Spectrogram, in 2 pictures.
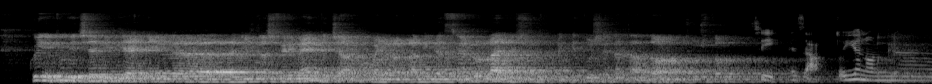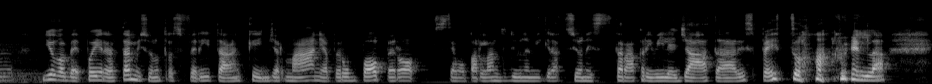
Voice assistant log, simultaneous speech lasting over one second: none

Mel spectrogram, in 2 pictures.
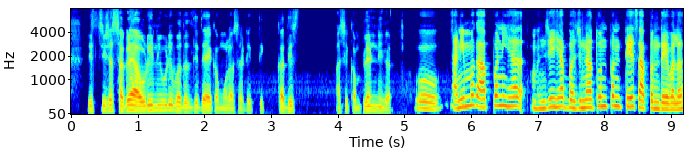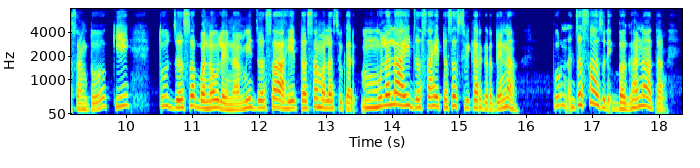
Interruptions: none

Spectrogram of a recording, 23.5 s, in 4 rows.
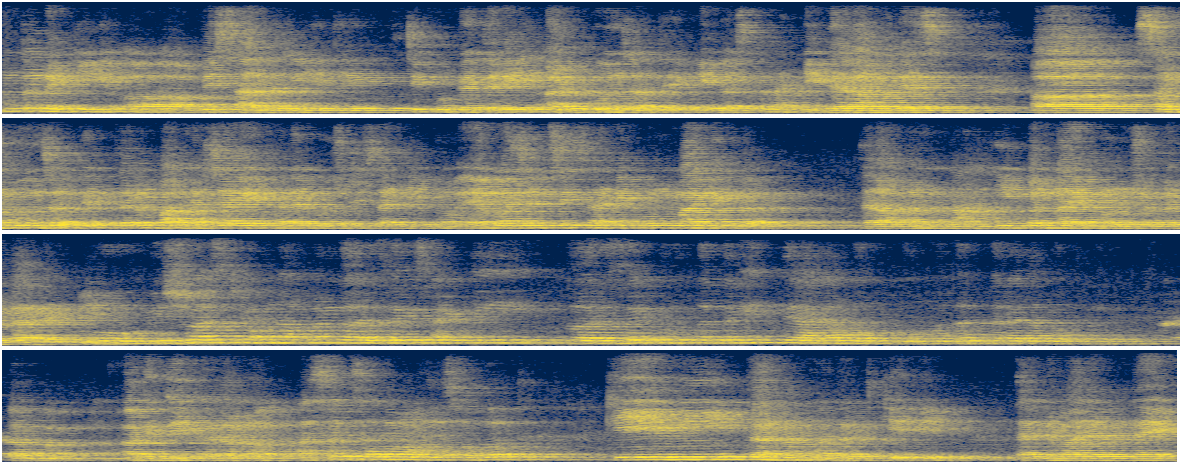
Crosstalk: none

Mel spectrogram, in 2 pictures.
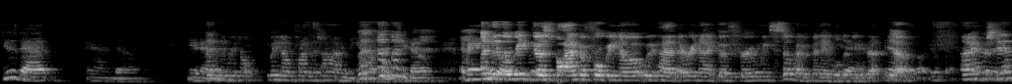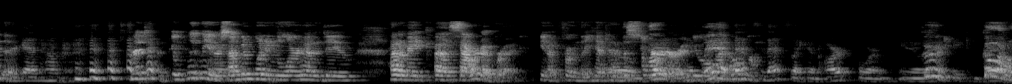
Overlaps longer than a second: present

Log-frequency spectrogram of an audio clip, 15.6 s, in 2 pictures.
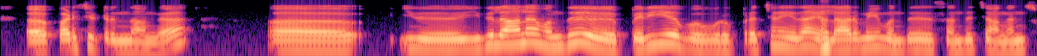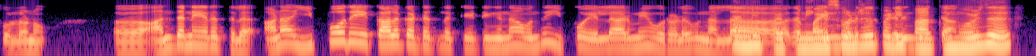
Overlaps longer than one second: present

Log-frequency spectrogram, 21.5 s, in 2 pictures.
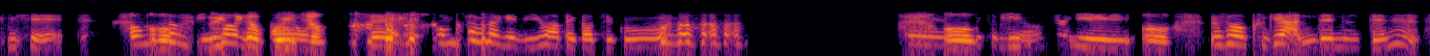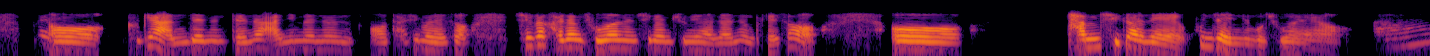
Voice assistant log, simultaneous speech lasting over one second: present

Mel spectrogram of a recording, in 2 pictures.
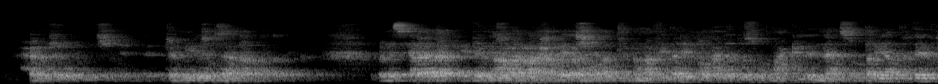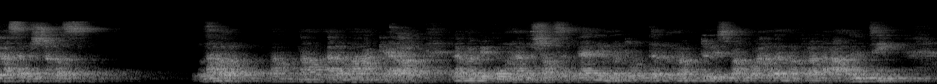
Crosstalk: present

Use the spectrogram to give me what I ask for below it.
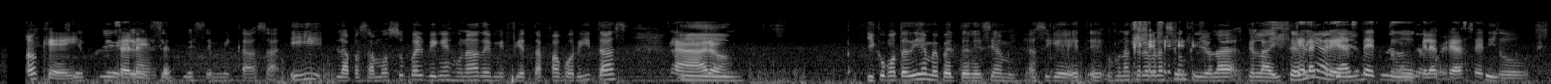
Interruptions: present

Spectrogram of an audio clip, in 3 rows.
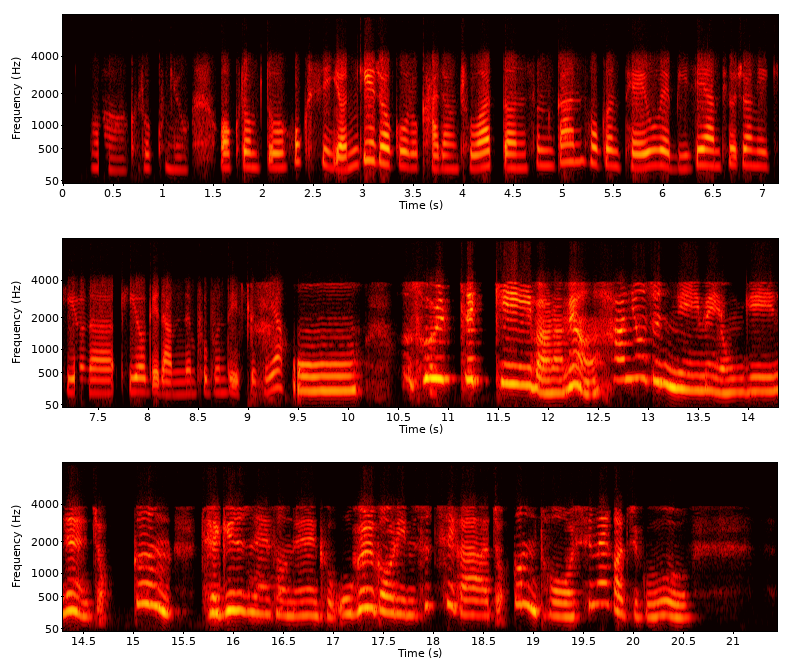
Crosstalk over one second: none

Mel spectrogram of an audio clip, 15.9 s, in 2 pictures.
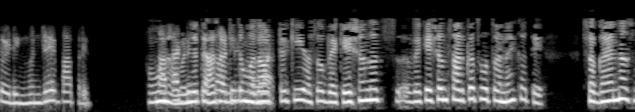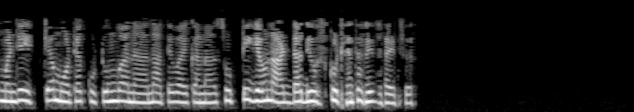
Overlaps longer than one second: present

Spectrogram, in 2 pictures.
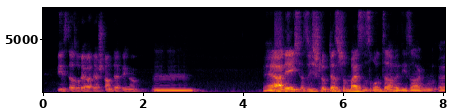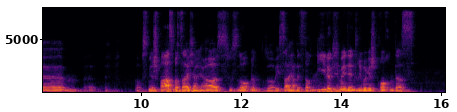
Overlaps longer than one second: none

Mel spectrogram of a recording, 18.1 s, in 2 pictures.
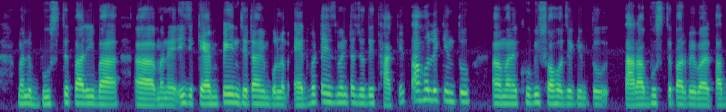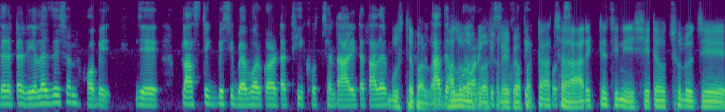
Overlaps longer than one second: present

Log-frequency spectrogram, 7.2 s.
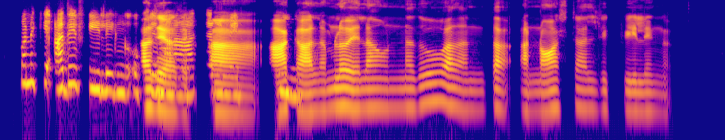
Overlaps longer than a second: none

